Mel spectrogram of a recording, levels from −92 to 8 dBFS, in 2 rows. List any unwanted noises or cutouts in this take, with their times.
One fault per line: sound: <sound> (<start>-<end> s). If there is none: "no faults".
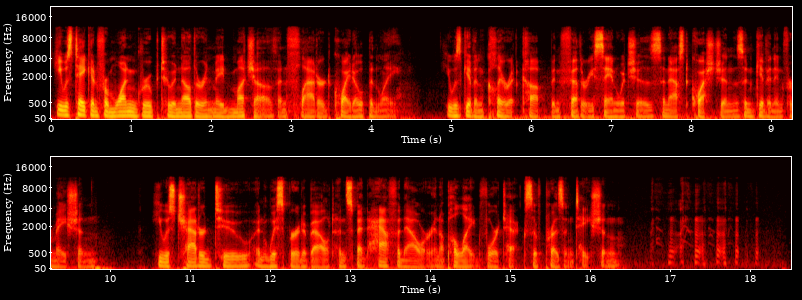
sound: laugh (16.7-18.3 s)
